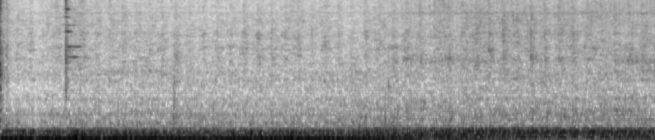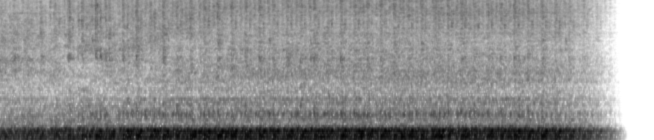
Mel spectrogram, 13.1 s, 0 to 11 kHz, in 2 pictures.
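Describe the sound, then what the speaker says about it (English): A 1934 Ford car engine idles up close, a loud, steady low rumble with an even mechanical pulse running unbroken for about twelve seconds before cutting off abruptly. "I'm gonna leave the car running for a minute, let it idle"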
